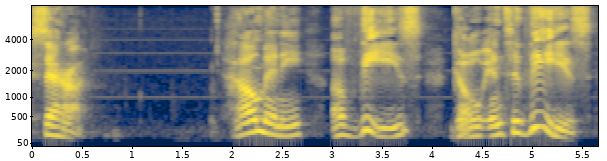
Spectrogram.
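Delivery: teacher getting mad. Retold or imitated. Teacher losing patience with Sarah, slow and getting mad. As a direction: imitate mounting anger, each word spaced out. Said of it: "He's starting to get mad".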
